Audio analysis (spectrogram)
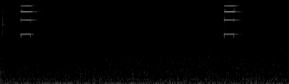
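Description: Cheap fake Casio digital watch alarm: two short bursts of high, thin electronic beeping about two seconds apart, clear against near silence.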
